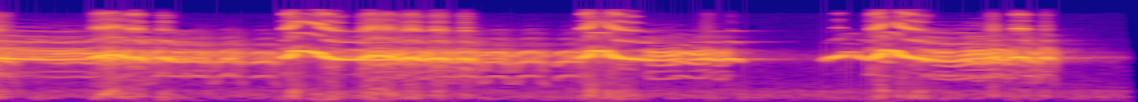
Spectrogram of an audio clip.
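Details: Agitated black kites at their nest in Kurzeme, Latvia, filmed by a nest camera. Repeated high, wavering whinnying calls rise and fall in pitch in quick bursts, with brief gaps and rattling lower undertones.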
